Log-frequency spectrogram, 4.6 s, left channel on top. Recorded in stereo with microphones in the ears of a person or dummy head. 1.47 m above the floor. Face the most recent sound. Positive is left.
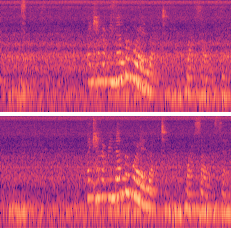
turn(degrees=-70)  # may be behind; listen again after turning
